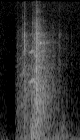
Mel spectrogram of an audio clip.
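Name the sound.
door being pushed open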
